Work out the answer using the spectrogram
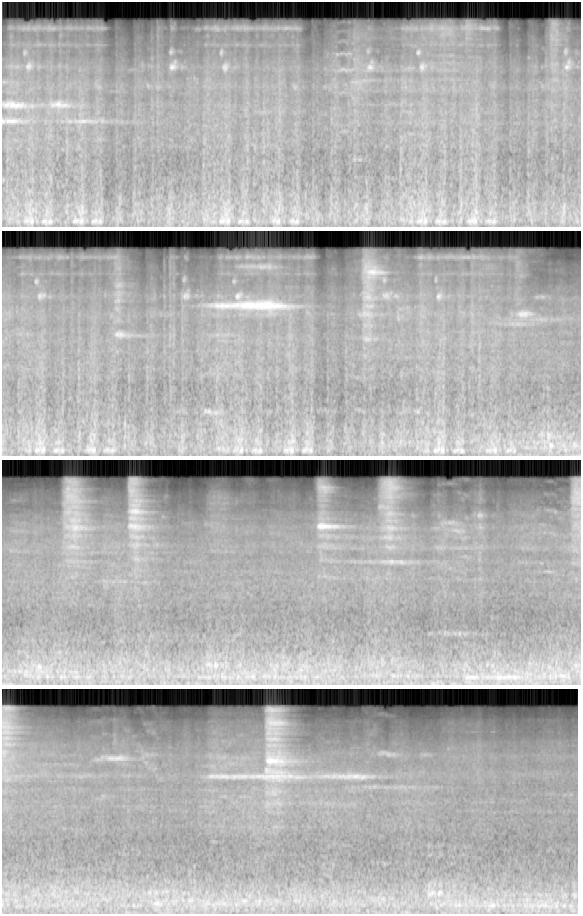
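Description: Double-deck passenger trains rolling slowly through the station. For the first half the wheels clatter in a regular rhythm over rail joints and points. Later comes a steadier rumble, with short high-pitched wheel squeals and sharp clicks scattered throughout.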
